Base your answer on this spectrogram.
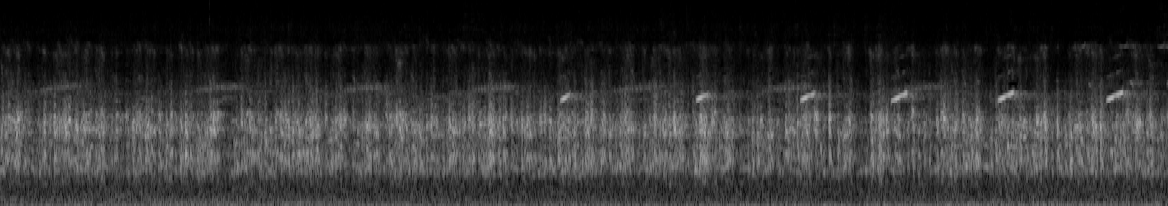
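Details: Steady pulsing frog chorus amid urban life, with bright rising chirps recurring roughly every half-second in the second half and a faint low hum early on.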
